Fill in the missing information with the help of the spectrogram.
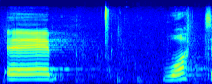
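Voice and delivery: ordinary talk, nothing marked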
